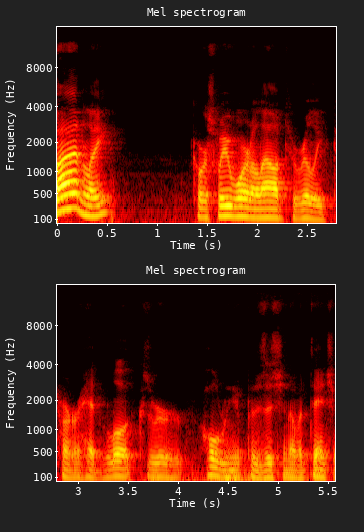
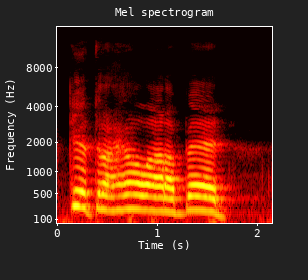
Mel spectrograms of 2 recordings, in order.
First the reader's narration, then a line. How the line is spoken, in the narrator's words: two drill instructors screaming in his ears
